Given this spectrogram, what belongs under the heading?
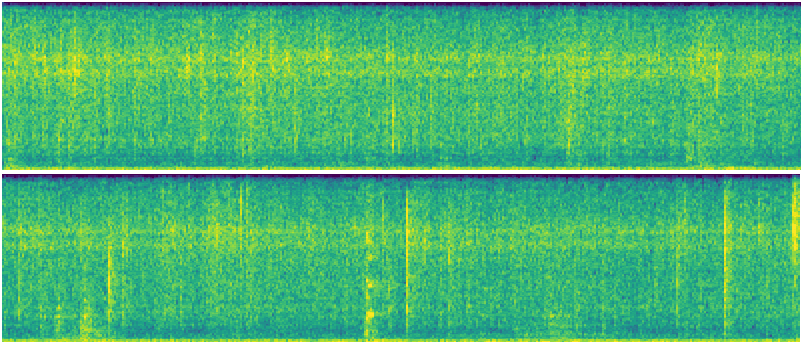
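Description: Soy curls fry in a pan for vegan teriyaki, giving a soft, steady sizzle with faint crackles and a low constant hum underneath, no voices.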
